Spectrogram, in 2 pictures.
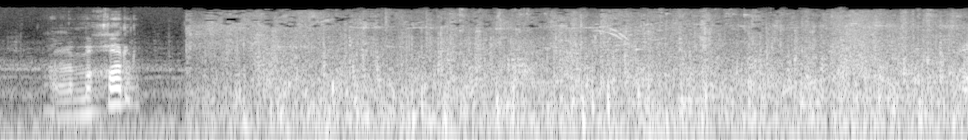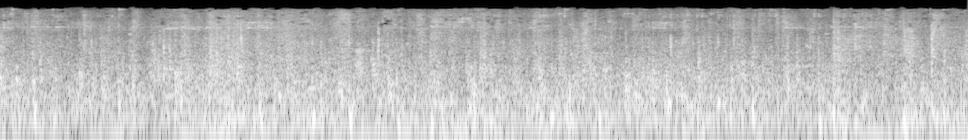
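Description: A horse-drawn carriage rattles over a rough track.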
